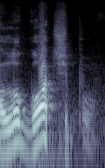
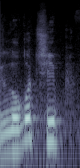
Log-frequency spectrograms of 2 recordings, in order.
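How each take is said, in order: First: The stress is on the second syllable. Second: The stress is on the third syllable. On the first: "logótipo é muito ruim de falar" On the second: "O logotipo é o mais comum"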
